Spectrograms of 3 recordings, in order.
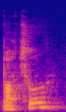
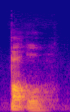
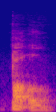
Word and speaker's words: bottle: so you can say bottle bottle so pronouncing the tea but most native English speakers don't pronounce the T whether it's American English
